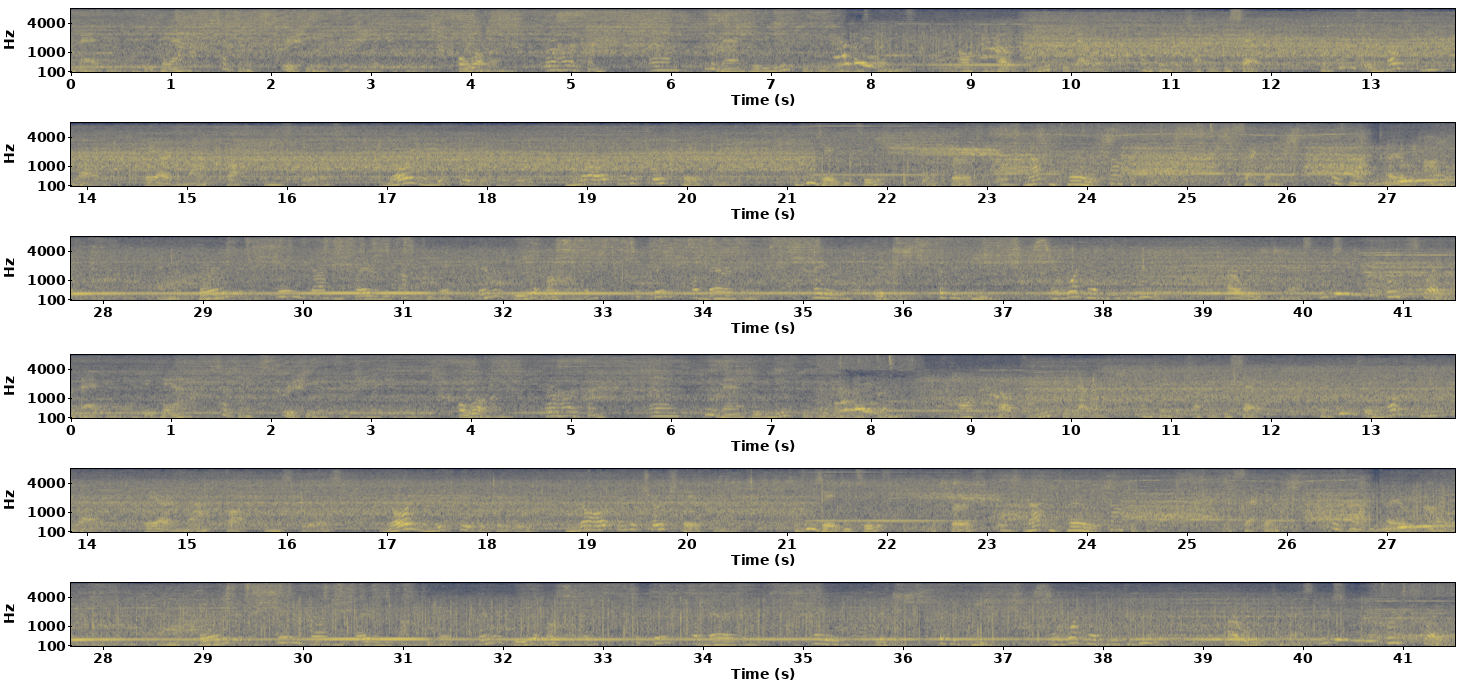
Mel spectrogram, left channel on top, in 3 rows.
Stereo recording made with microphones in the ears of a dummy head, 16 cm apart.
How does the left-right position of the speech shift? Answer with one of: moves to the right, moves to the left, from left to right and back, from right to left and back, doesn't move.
from left to right and back.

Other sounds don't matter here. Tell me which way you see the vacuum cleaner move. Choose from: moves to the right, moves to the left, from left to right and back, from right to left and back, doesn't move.
from left to right and back.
